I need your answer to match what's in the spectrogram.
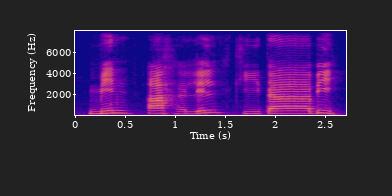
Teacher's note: ہم ناک کے اندر آواز کو نہیں ٹھہرائیں گے، مطلب کہ وہاں پر ہم ہننا نہیں کریں گے۔ بالکل واضح اور صاف انداز میں آپ نے من کو اور اہل کو پڑھنا ہے، من اہل الکتابی۔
